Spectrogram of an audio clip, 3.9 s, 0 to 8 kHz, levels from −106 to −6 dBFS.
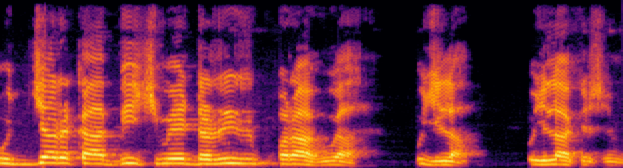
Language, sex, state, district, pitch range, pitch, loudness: Hindi, male, Bihar, Vaishali, 195-235 Hz, 220 Hz, -14 LUFS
